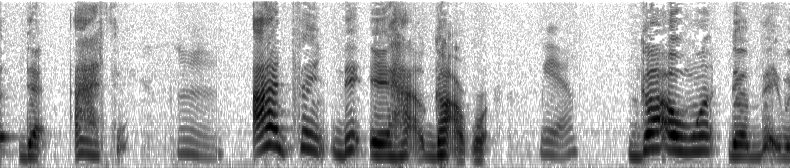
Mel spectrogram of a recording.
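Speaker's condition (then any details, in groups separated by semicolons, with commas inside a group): Cerebral palsy; from birth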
